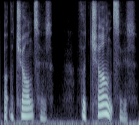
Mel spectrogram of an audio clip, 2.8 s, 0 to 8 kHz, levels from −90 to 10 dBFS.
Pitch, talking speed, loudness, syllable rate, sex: 135 Hz, 85 wpm, -18 LUFS, 3.4 syllables/s, male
